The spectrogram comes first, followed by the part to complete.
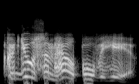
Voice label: Professional Radio bot under fire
